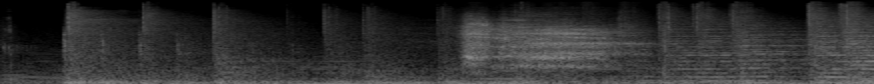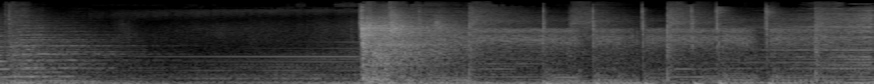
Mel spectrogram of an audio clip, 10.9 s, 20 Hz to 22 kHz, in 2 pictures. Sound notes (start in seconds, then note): 0.3 dramatic music playing; 2.8 sharp exhale; 7.7 intense music playing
